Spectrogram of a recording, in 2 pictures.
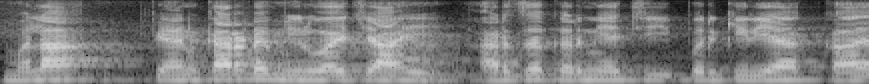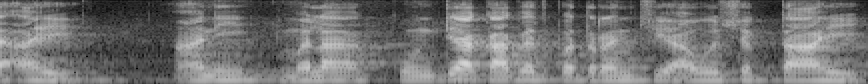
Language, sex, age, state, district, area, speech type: Marathi, male, 18-30, Maharashtra, Hingoli, rural, read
